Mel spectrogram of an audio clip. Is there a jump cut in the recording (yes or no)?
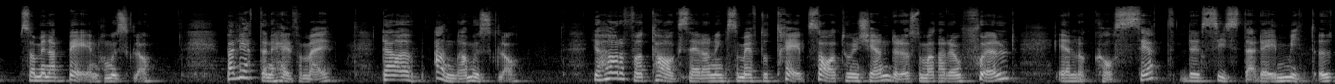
yes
